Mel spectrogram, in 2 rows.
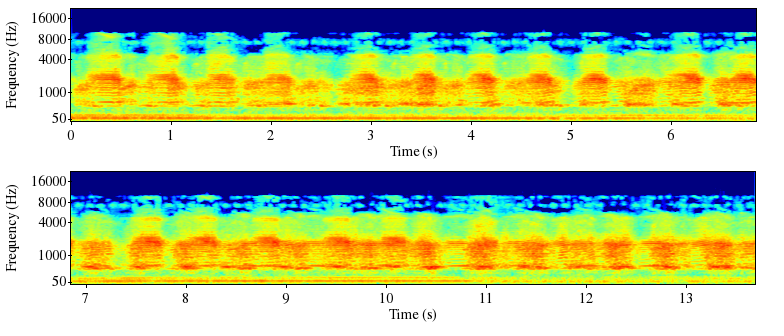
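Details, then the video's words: Tropical frog chorus in a tropical low at Driver, Northern Territory, Australia, 13 December 2013, phone set down and left; quick, rhythmic croaking pulses, nearly two per second, run continuously above a faint low droning hum. "Tropical Storm Frogs Singing"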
